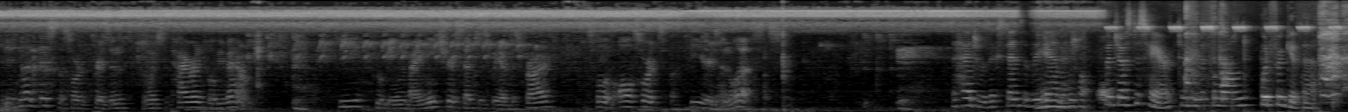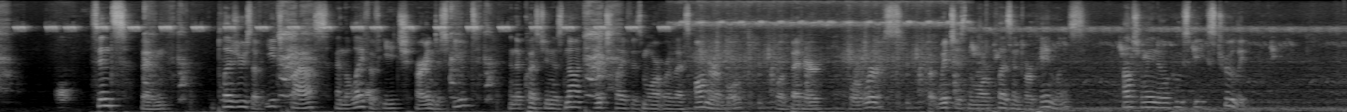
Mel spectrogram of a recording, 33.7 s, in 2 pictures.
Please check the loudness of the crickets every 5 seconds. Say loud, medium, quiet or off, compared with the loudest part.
medium, medium, loud, loud, loud, loud, medium.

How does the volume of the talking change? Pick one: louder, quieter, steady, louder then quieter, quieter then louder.
louder.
